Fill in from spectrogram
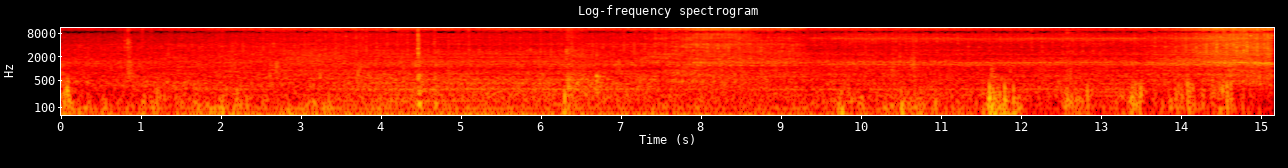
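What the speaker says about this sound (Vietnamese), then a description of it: "máy thì đang hiện tại đang nổ đây" A 2011 Chevrolet Spark with a 0.8-litre engine and manual gearbox idles steadily, the low engine hum heard fairly close in an open engine bay, with some wind noise and a few faint knocks toward the end.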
